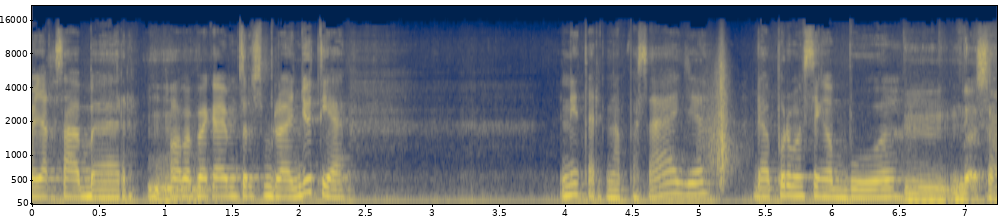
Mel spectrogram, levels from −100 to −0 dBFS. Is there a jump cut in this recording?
yes; 1 cut; at 5.2 s

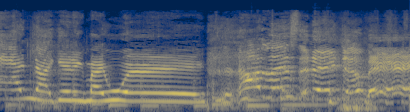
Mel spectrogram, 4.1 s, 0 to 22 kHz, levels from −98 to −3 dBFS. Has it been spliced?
no; 0 cuts

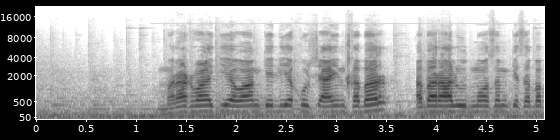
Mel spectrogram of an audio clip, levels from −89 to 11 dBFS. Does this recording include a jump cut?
yes; 1 cut; at 1.1 s

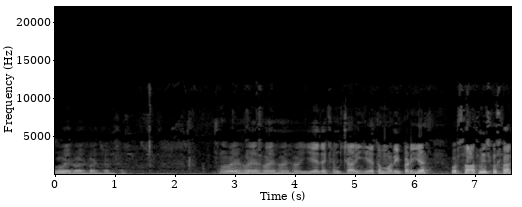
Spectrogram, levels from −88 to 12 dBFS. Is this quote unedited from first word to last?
yes; 0 cuts

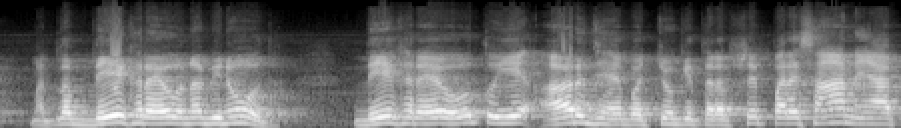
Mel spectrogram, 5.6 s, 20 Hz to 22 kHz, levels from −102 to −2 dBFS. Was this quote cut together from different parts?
no; 0 cuts

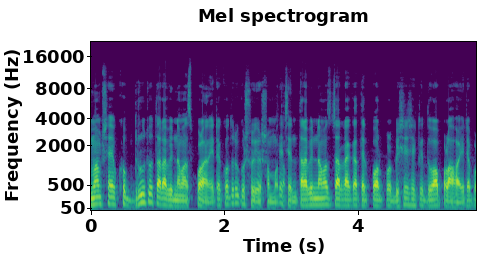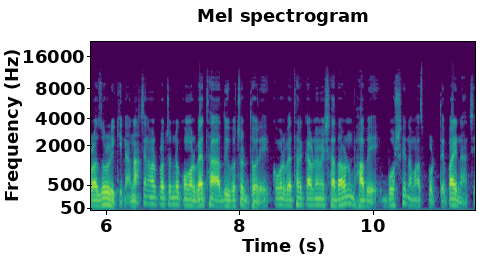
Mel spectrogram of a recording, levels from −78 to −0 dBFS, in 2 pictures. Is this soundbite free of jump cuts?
no; 2 cuts; at 2.9 s, 6.6 s

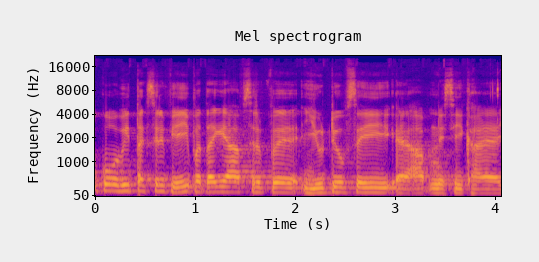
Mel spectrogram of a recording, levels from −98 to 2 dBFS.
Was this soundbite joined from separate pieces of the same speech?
no; 0 cuts

